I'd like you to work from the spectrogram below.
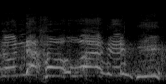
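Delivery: high-pitched mock horror; imitated cry of dismay; hammed-up crowd panic. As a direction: wail like a disgusted, panicking crowd. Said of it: "and they're like".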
